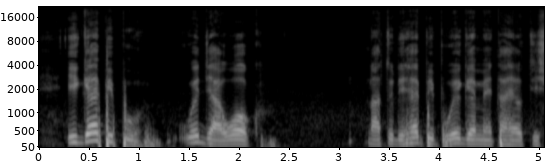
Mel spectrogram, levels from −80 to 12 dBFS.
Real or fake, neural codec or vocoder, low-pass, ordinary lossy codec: fake; vocoder, 48 kHz, 128 mel bands, Vocos; none; none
